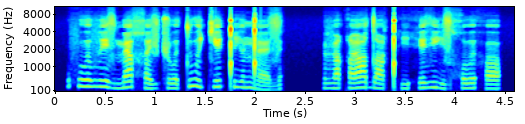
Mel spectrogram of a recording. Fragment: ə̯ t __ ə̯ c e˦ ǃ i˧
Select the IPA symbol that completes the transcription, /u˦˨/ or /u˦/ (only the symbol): u˦˨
